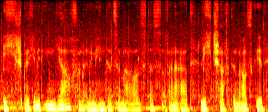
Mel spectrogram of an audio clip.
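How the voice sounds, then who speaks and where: An actor playing a lonely, eccentric romantic braggart who courts a woman in a florid, theatrical radio-play monologue with hushed asides. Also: deep voice, fairly even intonation, normal speed, a crowd in the background. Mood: confiding, proud.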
